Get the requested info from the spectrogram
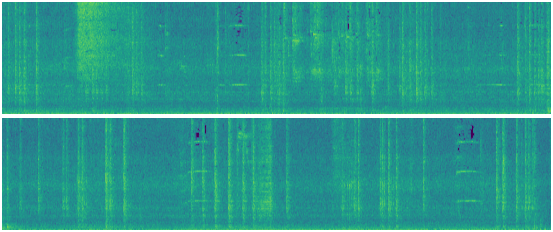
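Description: Double-decker coach's diesel engine idling with a steady low drone as it waits at the port gate, with a short hiss of released brake air about two seconds in.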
